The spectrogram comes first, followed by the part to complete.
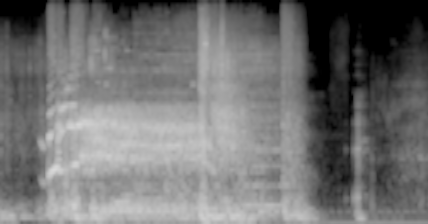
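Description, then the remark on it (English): A loud, harsh, strange yell from the Goblin in a Spider-Man film scene at a burning building rings out for about two seconds, rough and strained, then cuts off and is followed by a single short thud. “Get that weird ass yell.”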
